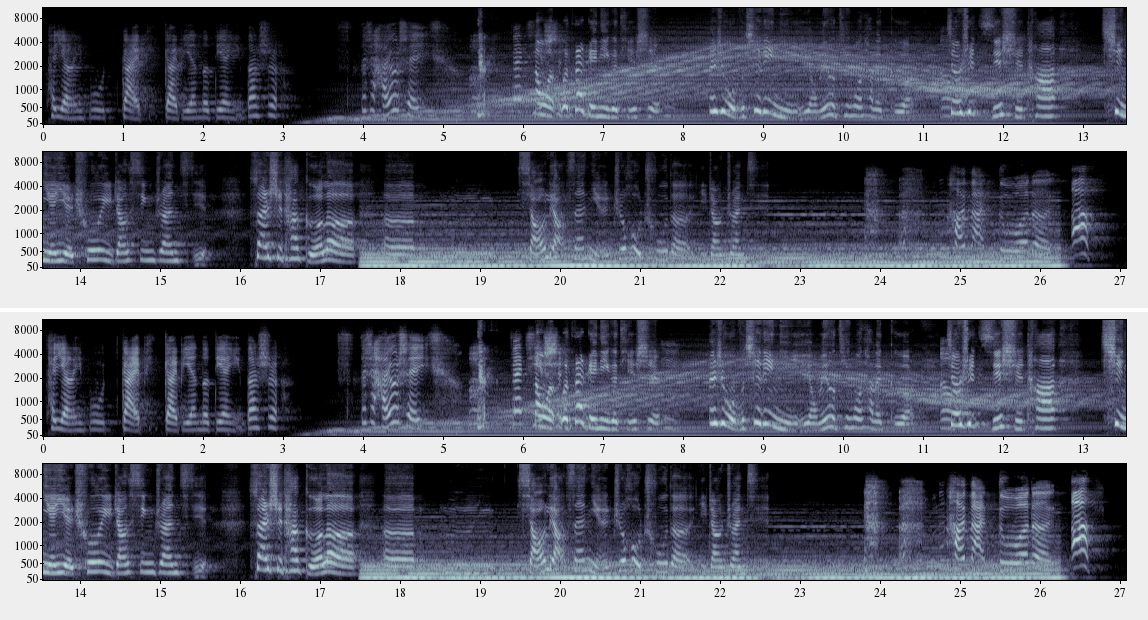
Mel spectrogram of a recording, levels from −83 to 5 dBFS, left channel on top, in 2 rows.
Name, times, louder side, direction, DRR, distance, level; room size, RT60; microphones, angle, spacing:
voice 1, 0.1-2.9 3.7-5.6 5.9-6.6 7.7-8.0 11.2-11.5 23.8-26.8, right 7 dB, 75° right, 1.0 m, -28 dB
sound 1, 3.2-14.9, left 2 dB, 20° left, 2.1 m, -34 dB
voice 2, 6.1-7.8 8.3-13.0 13.2-22.6, right 3 dB, 25° right, 0.9 m, -24 dB
sound 2, 17.5-26.3, left 1 dB, 5° left, 1.0 m, -21 dB
28.5 x 16.0 x 10.0 m
head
